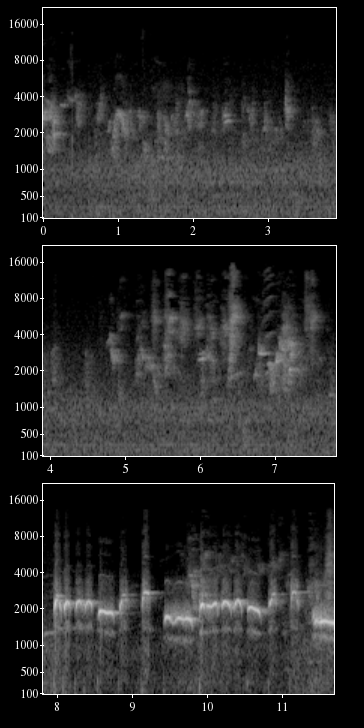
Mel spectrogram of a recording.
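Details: Eurasian bullfinch trained in song by its keeper, imitating his whistled tunes along with nightingale and thrush phrases. Faint scattered chirps come first, then a burst of loud, pure whistles wavering up and down near the end.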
